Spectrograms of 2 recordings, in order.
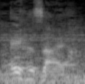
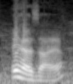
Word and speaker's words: Ahaziah: Ahaziah. Okay. Ahaziah. Not Isaiah. Isaiah is a prophet. Ahaziah was a king.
